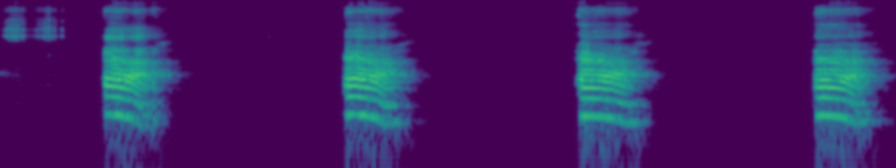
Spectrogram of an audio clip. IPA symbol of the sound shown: æ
